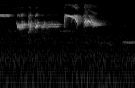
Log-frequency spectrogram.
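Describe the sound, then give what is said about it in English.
A robin sings sweet, high-pitched warbling phrases: two quick bursts of twittering notes separated by a short pause, then a faint thin note trails off alone at the end. “And robins have quite a similar structure to the song. So if I play that, so it's got that, wait for it.”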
